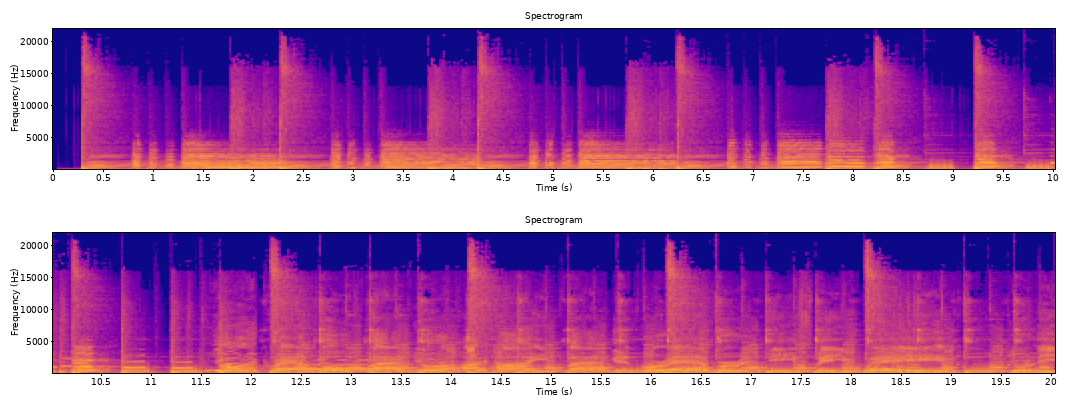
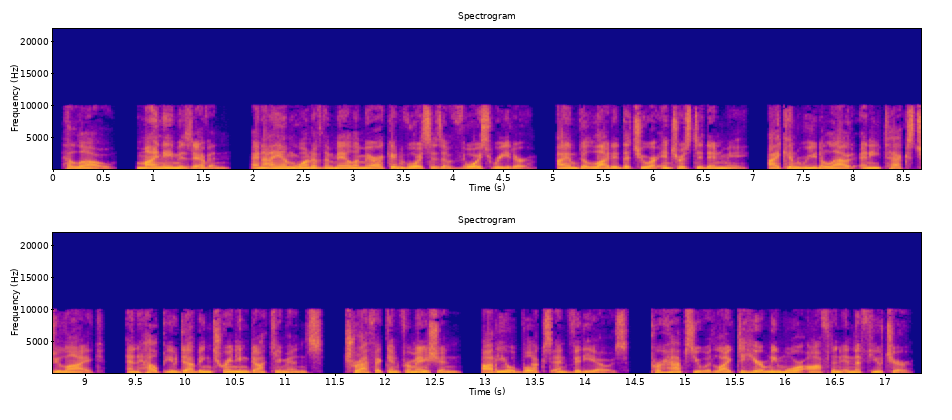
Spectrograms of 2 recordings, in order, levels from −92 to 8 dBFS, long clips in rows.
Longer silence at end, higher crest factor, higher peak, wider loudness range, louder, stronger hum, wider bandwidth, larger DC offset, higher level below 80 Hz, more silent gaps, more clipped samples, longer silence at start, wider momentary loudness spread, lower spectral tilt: second, 0 s vs 0.15 s; about the same, 14 dB vs 16 dB; about the same, 0 dBFS vs 0 dBFS; about the same, 3 LU vs 2 LU; about the same, -15 LUFS vs -15 LUFS; neither; first, over 20 kHz vs 10.5 kHz; neither; first, -28 dBFS vs -50 dBFS; second, none vs 0.63-0.82 s, 1.78-1.96 s, 4.83-5.01 s, 6.95-7.13 s, 9.20-9.38 s, 11.39-11.57 s, 12.77-12.95 s, 14.45-14.63 s; neither; first, 0.25 s vs 0.1 s; about the same, 8 LU vs 8 LU; about the same, -5 dB/octave vs -5 dB/octave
